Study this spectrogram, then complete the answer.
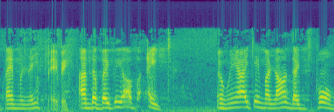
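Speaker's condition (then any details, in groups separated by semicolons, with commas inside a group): Cerebral palsy; from birth; speech hard to understand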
